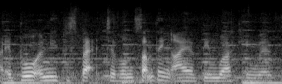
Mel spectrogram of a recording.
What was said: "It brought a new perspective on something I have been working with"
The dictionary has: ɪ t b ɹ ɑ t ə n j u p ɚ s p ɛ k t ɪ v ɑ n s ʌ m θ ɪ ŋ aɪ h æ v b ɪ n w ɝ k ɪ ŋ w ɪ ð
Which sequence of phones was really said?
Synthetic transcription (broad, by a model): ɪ t b ɹ ɑ t ə n j u p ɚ s p ɛ k t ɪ v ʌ n s ʌ m θ ɪ ŋ aɪ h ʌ v b ɪ n w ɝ k ɪ ŋ w ɪ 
